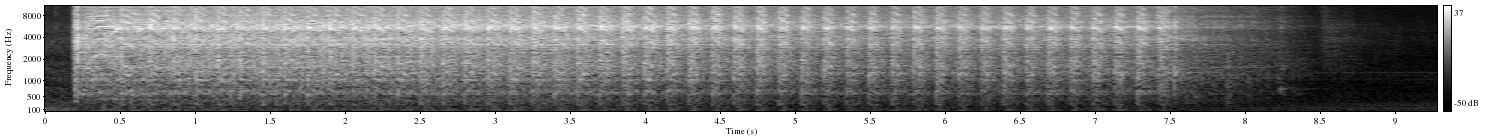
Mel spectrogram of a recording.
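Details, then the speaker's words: Mazda Miata first-start attempt: starter cranks evenly at about 200 compression pulses a minute for seven seconds without firing; spark check with a used plug shows no spark, coil connections and fuses suspected. "all right so first thing obviously you want to check for spark so james is over there with just a used spark plug and um let's see if we see lights nothing huh nope she's dead"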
